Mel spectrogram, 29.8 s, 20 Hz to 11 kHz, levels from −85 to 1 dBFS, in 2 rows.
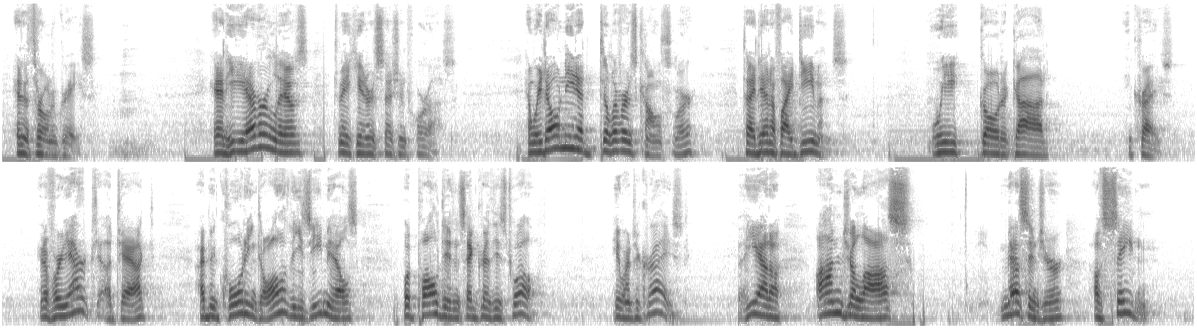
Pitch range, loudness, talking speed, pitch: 130-170 Hz, -28 LUFS, 125 wpm, 150 Hz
